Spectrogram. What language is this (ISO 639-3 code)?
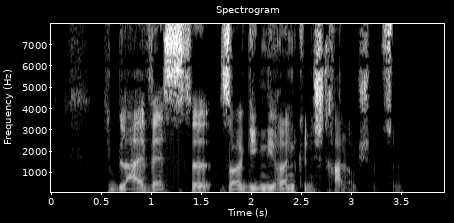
deu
